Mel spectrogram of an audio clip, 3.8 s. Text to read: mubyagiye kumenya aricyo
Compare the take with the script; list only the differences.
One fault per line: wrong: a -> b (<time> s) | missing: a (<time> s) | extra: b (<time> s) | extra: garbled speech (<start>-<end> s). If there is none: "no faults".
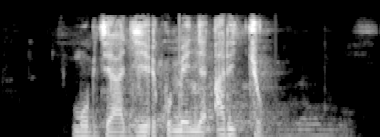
no faults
